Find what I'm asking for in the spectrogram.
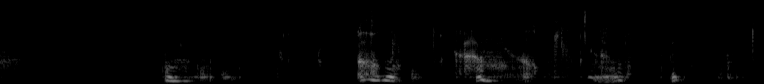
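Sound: chewing mouth sounds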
